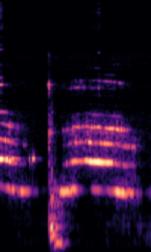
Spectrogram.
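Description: Two pet cats fighting: a long, wavering yowl, then a sudden harsh hissing burst, followed by another drawn-out high caterwaul that fades away.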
